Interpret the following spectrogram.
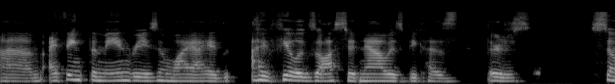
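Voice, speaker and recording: This is an unremarkable speaking voice, a woman's, fairly low in pitch and fairly even in intonation. She goes at a fairly slow pace against a quiet background. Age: 30s. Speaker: acupuncturist, podcast co-host. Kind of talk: casual chat.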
